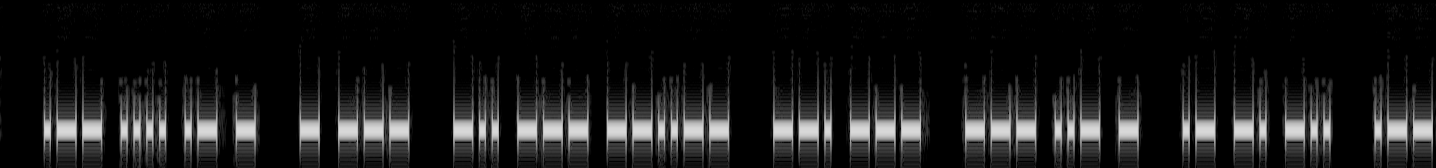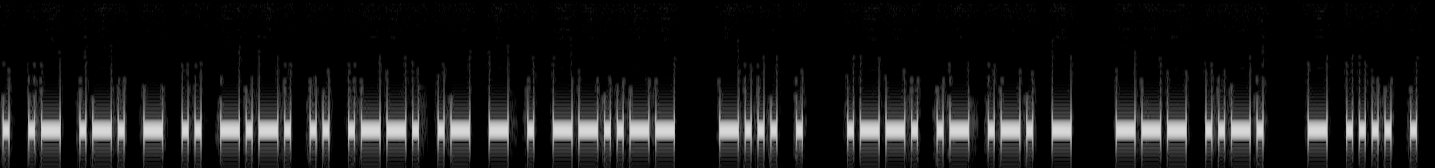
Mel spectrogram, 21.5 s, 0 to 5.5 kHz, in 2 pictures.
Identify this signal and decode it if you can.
Morse code, heard as a keyed tone, about 25 wpm, 600 Hz. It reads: WHAT TO DO, GO OUT AND PARTICIPATE, BE PART OF THE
